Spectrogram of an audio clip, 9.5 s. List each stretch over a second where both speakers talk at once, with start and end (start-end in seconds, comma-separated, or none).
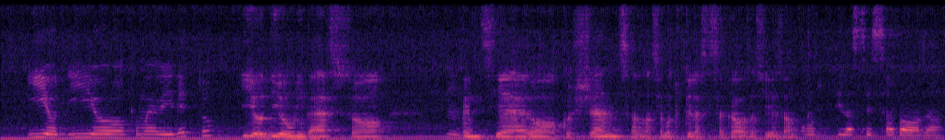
none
